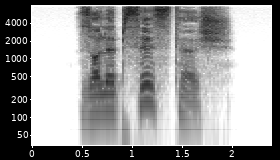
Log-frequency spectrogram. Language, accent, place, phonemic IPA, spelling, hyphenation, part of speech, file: German, Germany, Berlin, /zoliˈpsɪstɪʃ/, solipsistisch, so‧li‧psis‧tisch, adjective, De-solipsistisch.ogg
- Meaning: solipsistic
